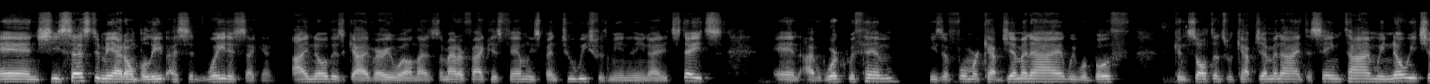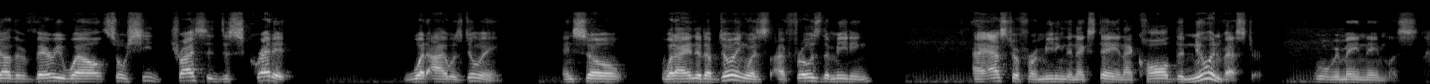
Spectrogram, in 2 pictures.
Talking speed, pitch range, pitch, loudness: 210 wpm, 120-140 Hz, 130 Hz, -23 LUFS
